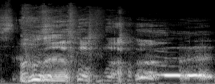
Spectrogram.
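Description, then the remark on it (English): A voice imitates wrestling manager Paul Bearer spluttering and coughing as he sells after being laid out by the Undertaker at the end of a pay-per-view: a run of rough, gurgling chokes and throaty coughs over about two seconds, loud and strained, with no words spoken. “Taker lays out Bearer at the end of a pay-per-view, and the camera zooms right up on Bearer as he's selling, and you can just hear him spluttering and coughing.”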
